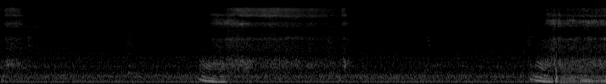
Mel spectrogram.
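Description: Ginger-and-white cat's sleeping breath, audible as a light snore. One breath comes about two seconds in and another near the end, each lasting over a second and opening with a short falling tone.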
